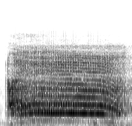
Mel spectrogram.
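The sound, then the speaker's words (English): A single loud, guttural primal scream held for about a second and a half, harsh and strained with a gradually falling pitch, trailing off with a hint of reverb. “And after I got done with my guttural primal screams.”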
